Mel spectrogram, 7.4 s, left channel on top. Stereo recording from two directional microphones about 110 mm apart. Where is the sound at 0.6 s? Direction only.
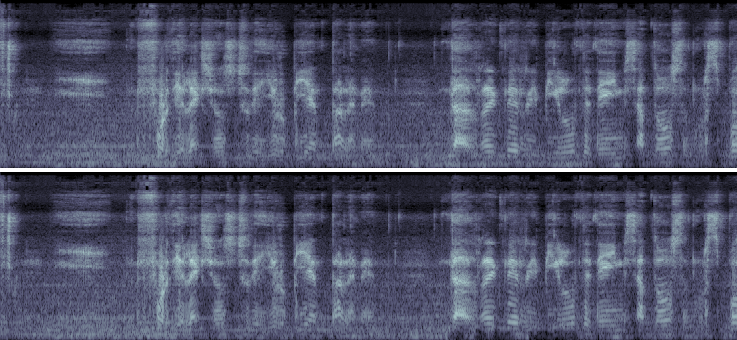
15° right (ahead or behind).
